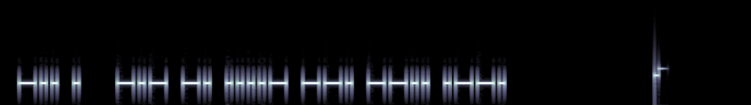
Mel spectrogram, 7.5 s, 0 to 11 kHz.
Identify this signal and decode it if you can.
Morse code, heard as a keyed tone, about 22 wpm, 700 Hz. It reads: DE KN4GZP
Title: USA Callsign DE Callsign - 6 Characters - 22wpm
